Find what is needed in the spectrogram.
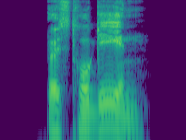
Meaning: estrogen, œstrogen, oestrogen
- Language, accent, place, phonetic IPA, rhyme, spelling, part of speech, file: German, Germany, Berlin, [œstʁoˈɡeːn], -eːn, Östrogen, noun, De-Östrogen.ogg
